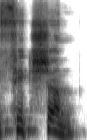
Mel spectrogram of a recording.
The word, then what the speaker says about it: fiction: और TION का उच्चारण जो है हम सन करते हैं। जहां भी चारों लेटर इकट्ठे आते हैं यानी कि TION इकट्ठे आते हैं तो इसको हम पढ़ते हैं शन, यानी कि फिक्शन।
